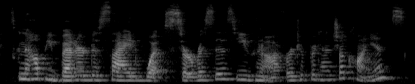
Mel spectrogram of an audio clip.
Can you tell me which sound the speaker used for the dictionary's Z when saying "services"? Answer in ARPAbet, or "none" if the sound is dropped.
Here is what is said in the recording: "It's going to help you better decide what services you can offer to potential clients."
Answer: Z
